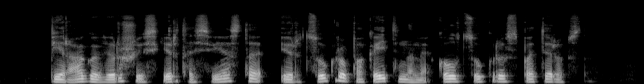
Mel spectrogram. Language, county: Lithuanian, Panevėžys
